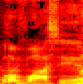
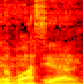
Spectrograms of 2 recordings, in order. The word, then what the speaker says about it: Lavoisier: No, I would say like Lavoisier. – Lavoisier.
